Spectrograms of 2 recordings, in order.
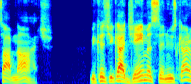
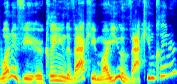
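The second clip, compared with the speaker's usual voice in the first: put-on goofy, dorky, nerdy college-kid voice, swooping pitch. Retelling a clip of Jacoby: imitating a goofy nerdy college kid. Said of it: "goofy, nerdy".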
